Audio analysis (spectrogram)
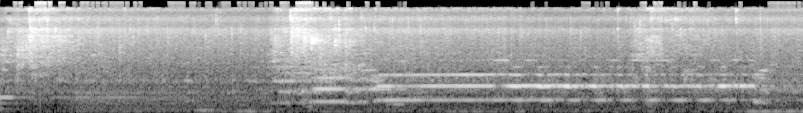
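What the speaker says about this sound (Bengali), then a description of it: "আর এই ধোকার টুকরোগুলোকে আমি আস্তে আস্তে করে এবার ভেজে নেব।" Dhoka pieces frying in mustard oil in a kadai give a soft, steady sizzle with faint bubbling, rising briefly in a couple of spots, with a quiet tonal hum running under it.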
